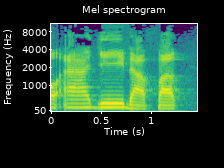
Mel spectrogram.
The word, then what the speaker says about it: A Di Đà Phật: Nam mô A Di Đà Phật thì chữ A mình phải đọc thành chữ A, phải chữ A mà quý vị phát âm thành chữ Á là nó trật. Mô là phải mô, Di Đà Phật rành rẽ rõ ràng.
